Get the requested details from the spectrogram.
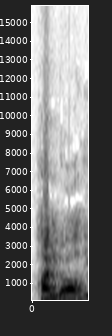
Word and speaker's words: Heimdall: Heimdall. – Heimdall, yeah.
